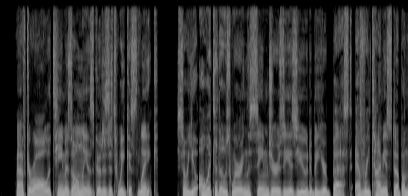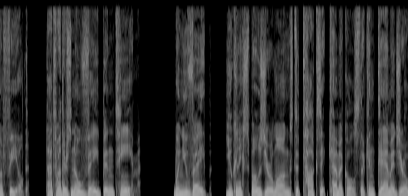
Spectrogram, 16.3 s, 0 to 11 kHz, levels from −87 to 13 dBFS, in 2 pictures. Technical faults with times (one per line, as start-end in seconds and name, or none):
none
